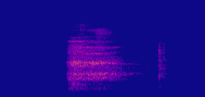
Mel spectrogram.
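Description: A man's single audible breath, a short sigh-like rush of air lasting about half a second, a little past the middle of a pause in his talk.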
